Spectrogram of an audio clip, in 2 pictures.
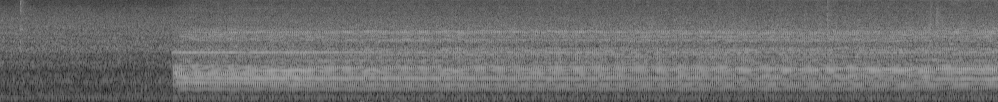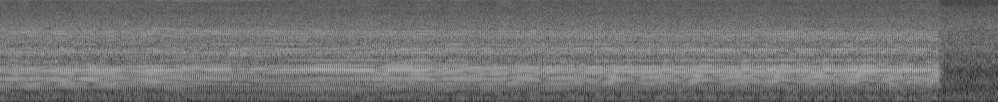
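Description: FoodSaver vacuum sealer's pump starts about two seconds in and runs with a steady hum for about twenty-two seconds, drawing the air out of a bag for vacuum packing. It cuts off suddenly near the end as the bag is pulled tight.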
